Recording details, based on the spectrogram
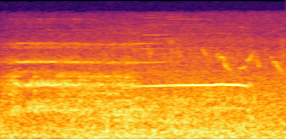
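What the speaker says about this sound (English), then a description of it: "Romeo is our rooster." A rooster crows once in a long, drawn-out call lasting over a second, close and clear, with no talking.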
